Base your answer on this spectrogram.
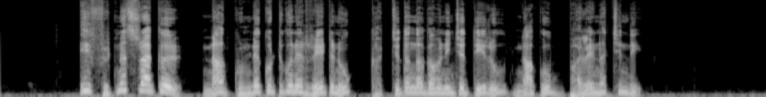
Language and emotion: Telugu, surprised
